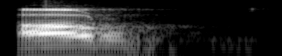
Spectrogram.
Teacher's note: waqafkan pada makhraj yang terakhir iaitu huruf dhad di tepi lidah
